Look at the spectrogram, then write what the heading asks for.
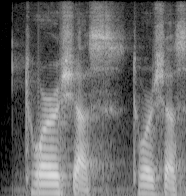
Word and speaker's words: tortious: Tortious is how you say it, I'm told.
